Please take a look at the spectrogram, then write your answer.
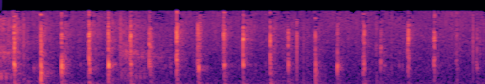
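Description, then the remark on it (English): Horse hooves clip-clop at an easy walking pace as the horse is led to the stable, a steady run of sharp knocks on a hard surface that grows slightly fainter toward the end, with no voices. “Shall I take the horse to our stable, sir?”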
